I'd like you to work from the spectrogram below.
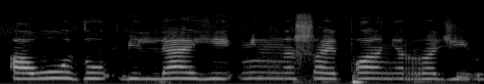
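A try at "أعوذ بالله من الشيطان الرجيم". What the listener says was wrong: Нет, не делай минна. Мина. Там нет удвоения.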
